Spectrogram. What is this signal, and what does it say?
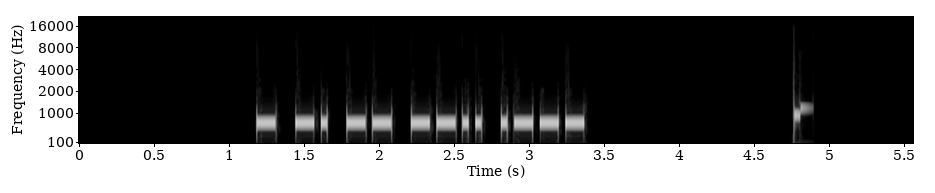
Morse code, heard as a keyed tone, about 28 wpm, 700 Hz. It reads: TNMZJ
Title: Code Groups - 5 Letters - 28wpm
